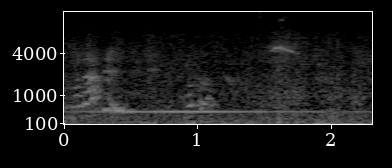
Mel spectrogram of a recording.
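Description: Near silence: a faint steady hum with a few faint, short animal-like calls in the background, one of them a small high chirp near the end.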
